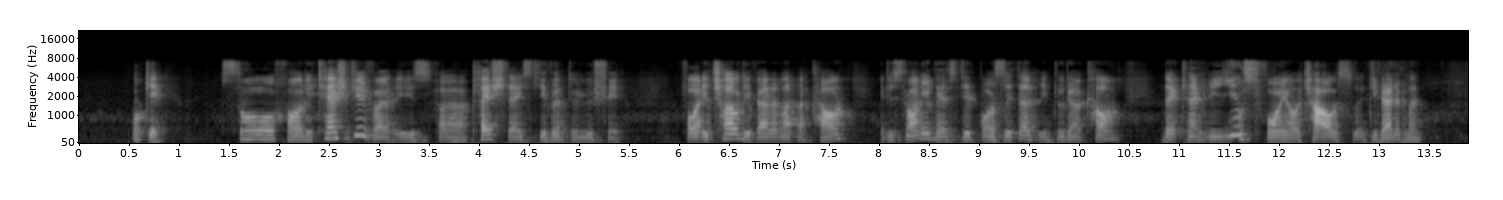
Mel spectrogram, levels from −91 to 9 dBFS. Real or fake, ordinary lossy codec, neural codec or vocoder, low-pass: fake; none; codec, 16 kHz, 1 kbps, FunCodec, trained on Chinese and English, 50 frames a second; 7.2 kHz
